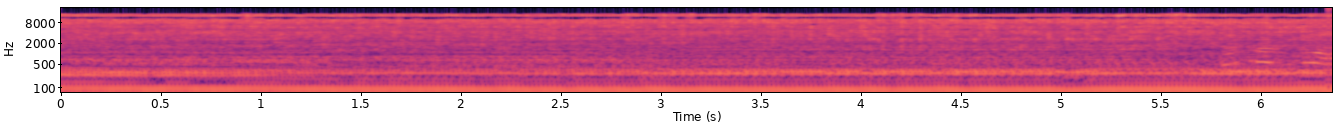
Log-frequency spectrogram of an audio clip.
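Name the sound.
Honda Hornet motorcycle engine revving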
